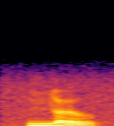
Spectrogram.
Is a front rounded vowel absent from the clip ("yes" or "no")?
no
